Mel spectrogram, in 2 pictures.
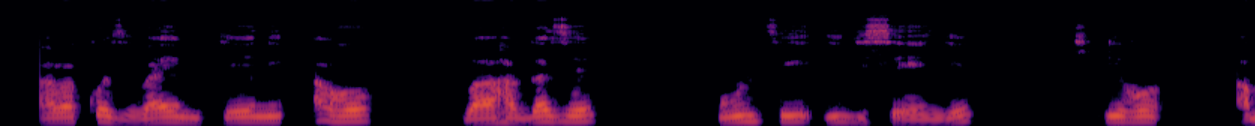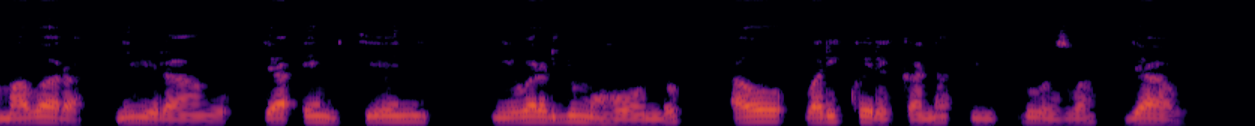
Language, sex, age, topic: Kinyarwanda, male, 25-35, finance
